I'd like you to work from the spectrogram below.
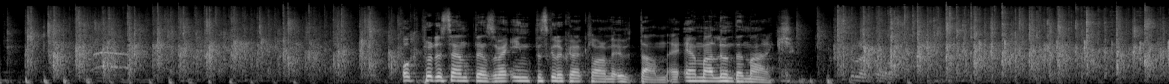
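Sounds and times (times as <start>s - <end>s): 
dense overlapping hand claps from a small group: 0.0s - 4.1s, 7.8s - 11.6s
faint whoops and cheers: 0.8s - 1.6s
speech: 4.0s - 7.9s.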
